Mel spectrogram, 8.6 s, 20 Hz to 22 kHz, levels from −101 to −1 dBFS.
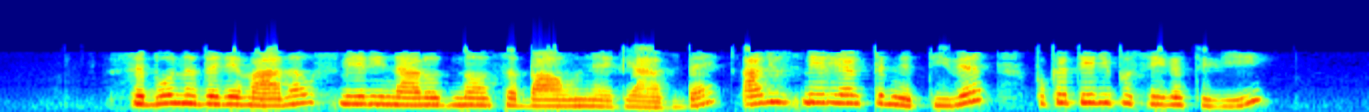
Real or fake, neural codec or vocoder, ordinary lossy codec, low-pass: fake; autoencoder, 22.05 kHz, a latent of 192 numbers a frame, VITS, trained on one speaker; AAC, 16 kbps; 9.9 kHz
